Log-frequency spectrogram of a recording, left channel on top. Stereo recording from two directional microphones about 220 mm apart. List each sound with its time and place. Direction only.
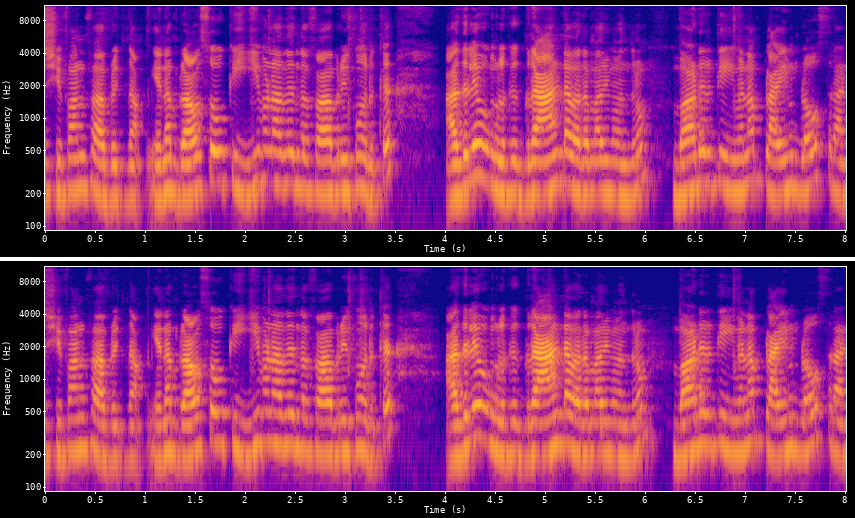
0.0 s speech: 65° left (ahead or behind)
